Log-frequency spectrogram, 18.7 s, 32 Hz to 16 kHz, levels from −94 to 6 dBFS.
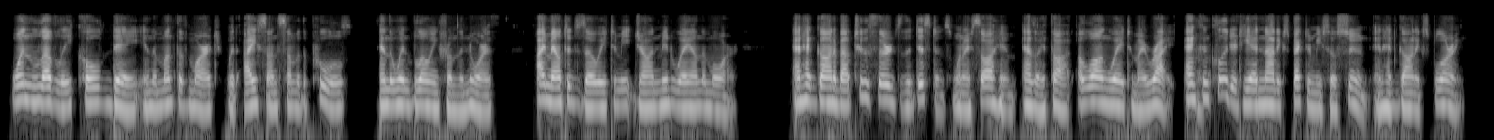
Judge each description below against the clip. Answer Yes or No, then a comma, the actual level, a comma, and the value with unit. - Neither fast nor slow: No, fast, 220 wpm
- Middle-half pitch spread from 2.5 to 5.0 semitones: Yes, average, 3.5 semitones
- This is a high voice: No, medium, 150 Hz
